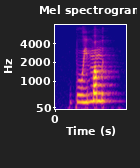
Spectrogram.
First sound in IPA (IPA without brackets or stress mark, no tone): p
